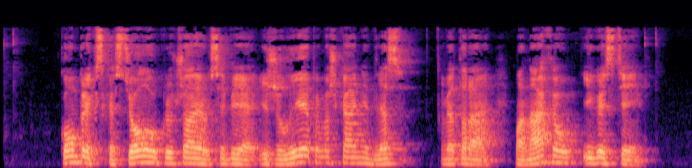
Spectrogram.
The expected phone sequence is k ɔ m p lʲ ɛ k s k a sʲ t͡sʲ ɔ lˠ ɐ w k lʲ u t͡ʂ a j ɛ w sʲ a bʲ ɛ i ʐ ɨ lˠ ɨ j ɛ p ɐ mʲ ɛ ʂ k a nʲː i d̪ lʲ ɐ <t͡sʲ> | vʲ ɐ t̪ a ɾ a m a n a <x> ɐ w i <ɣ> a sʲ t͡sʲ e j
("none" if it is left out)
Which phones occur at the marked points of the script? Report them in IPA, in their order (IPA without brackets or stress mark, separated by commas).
none, x, ɣ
